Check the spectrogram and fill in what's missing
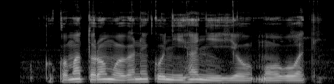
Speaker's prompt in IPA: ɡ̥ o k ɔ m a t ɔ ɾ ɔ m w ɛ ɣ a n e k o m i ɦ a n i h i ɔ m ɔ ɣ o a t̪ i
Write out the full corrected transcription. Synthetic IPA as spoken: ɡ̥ o k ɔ m a t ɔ ɾ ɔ m w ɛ ɣ a n e k o ɲ i ɦ a ɲ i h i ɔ m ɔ ɣ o a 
